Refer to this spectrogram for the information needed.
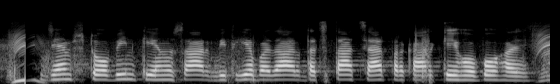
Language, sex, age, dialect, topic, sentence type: Magahi, male, 18-24, Southern, banking, statement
